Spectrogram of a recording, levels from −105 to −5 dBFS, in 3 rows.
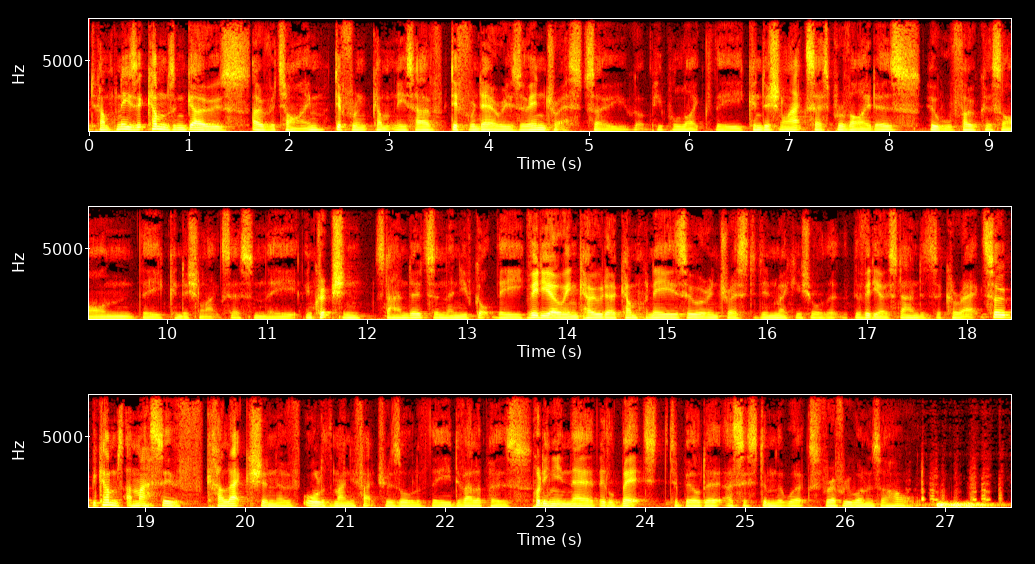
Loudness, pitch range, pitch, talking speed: -22 LUFS, 115-130 Hz, 120 Hz, 185 wpm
